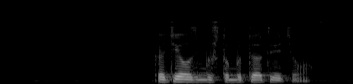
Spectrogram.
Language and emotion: Russian, neutral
